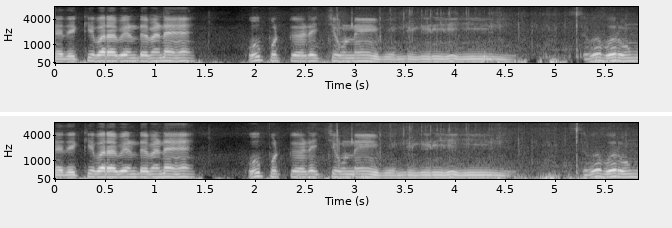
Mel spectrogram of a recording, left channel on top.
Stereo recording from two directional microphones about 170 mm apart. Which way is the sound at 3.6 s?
10° left (ahead or behind).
